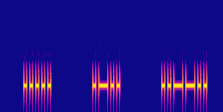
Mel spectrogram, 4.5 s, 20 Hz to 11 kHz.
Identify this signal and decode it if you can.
Morse code, heard as a keyed tone, about 20 wpm, spaced as for 8 wpm, 690 Hz. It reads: 5L?
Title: 133 Lesson 22e - Question Mark - Three Characters 20wpm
